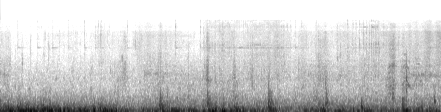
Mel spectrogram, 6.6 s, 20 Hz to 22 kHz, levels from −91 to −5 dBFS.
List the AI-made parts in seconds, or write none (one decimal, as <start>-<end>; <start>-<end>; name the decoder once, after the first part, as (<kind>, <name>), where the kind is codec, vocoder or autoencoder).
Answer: 0.0-0.8 (vocoder, BigVGAN v2); 1.3-6.6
